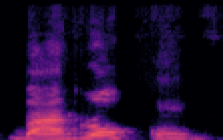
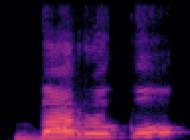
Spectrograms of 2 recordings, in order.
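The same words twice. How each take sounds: First: "barroco" stressed on the middle syllable RRO; slow second option, "barroco" with stress on RRO. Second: "barroco" stressed on BA; slow, questioning "barroco" with stress up front; stress on first syllable. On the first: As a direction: say "barroco" as ba-RRÓ-co. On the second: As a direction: say "barroco" as BÁ-rro-co, last vowel left hanging. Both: Shown as a demonstration.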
